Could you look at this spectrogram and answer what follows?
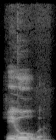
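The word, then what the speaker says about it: cube: जैसे क्यूब, देखिए यू को हमने यू लगाकर ही पढ़ा, देखो यू को हम हिंदी में ऐसा ही लिखते हैं ना, तो इसी प्रकार से हमने पढ़ दिया। नहीं तो वैसे तो यू से छोटा ऊ बनता है, तो हम इसको कुबे पढ़ेंगे ना, कुबे पढ़ सकते हैं, लेकिन कुबे नहीं पढ़ना है दोस्तों, क्योंकि हमें रूल के अनुसार चलना है।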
